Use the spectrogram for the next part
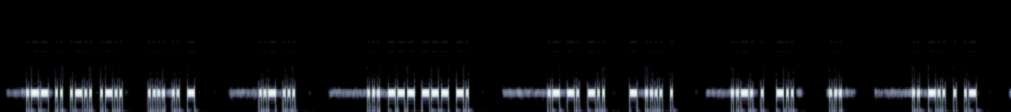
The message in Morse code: WILL HIT US SOON AND THE FEDS IDEA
